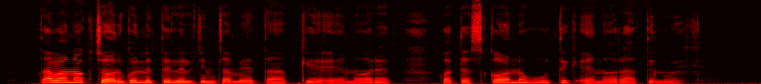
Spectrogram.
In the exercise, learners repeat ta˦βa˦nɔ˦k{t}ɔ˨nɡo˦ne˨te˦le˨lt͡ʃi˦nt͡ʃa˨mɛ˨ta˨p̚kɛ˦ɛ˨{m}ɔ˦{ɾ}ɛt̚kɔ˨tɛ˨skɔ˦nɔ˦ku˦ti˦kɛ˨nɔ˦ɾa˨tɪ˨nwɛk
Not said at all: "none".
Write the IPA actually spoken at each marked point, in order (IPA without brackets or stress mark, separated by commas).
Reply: t͡ʃ, n, ɾ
